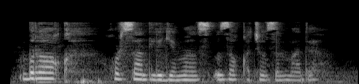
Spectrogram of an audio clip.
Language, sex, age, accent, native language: Uzbek, female, 19-29, Qashqadaryo, Uzbek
